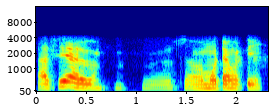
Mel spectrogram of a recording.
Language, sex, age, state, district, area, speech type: Assamese, male, 18-30, Assam, Barpeta, rural, conversation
